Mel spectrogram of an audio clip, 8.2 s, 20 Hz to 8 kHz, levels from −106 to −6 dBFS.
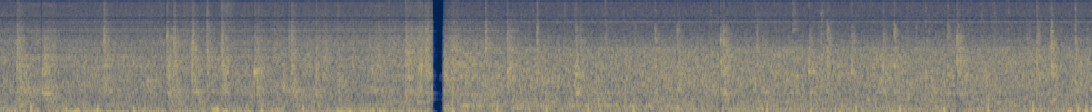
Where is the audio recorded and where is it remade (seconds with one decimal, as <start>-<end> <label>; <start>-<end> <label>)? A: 0.0-3.9 remade; 3.9-8.2 recorded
